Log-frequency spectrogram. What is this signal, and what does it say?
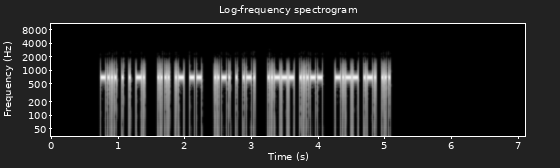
Morse code, heard as a keyed tone, about 46 wpm, 700 Hz. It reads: BEEN HAM FER 23 YRS
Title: Common QSO Phrases Encore 45wpm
